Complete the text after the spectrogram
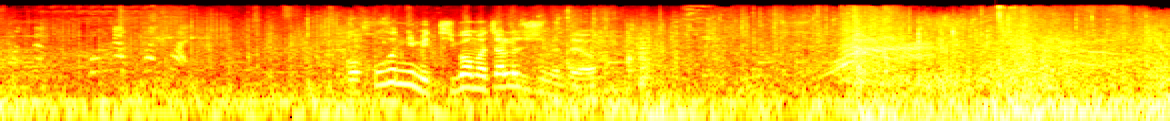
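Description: Energy weapons fire and blast in rapid bursts.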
